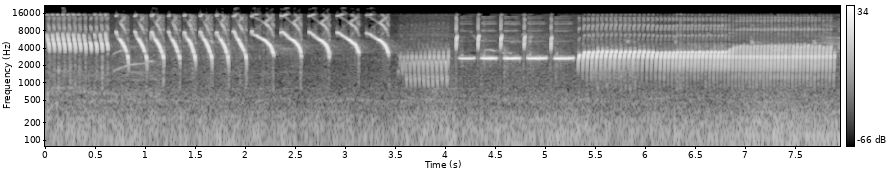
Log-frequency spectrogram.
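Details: Canary in its owner's care sings a varied song: a fast trill, a run of downward-sweeping whistles, a low buzzy note, clipped repeated pips, then a long steady trilled roll.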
